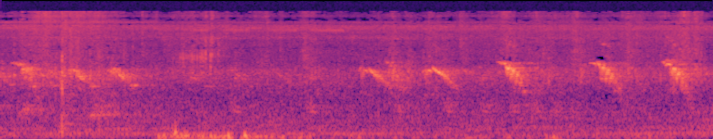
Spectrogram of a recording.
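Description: A bird calling faintly in a series of short, falling chirps, about two a second, mostly in the second half. A brief low rumble comes about a second in.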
